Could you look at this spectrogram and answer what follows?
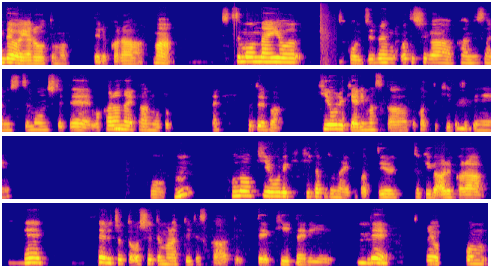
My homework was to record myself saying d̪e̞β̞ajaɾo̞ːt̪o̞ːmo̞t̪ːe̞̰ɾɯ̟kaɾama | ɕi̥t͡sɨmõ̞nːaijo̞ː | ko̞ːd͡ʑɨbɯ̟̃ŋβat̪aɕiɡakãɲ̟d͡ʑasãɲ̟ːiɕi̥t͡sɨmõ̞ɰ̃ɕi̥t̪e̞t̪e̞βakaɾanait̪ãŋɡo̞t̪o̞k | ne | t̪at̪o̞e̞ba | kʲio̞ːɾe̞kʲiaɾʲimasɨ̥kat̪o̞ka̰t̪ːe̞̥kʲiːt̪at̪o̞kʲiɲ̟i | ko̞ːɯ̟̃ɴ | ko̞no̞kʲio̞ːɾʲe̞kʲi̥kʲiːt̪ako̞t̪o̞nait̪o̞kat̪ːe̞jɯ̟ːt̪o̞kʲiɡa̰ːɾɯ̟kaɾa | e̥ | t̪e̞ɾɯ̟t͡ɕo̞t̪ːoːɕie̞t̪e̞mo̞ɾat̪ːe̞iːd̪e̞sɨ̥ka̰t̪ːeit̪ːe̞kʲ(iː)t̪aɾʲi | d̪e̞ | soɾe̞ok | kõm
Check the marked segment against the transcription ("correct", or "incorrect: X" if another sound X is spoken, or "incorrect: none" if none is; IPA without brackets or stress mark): correct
